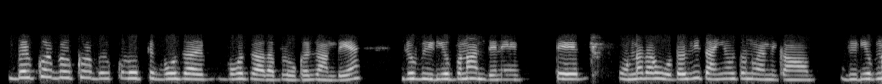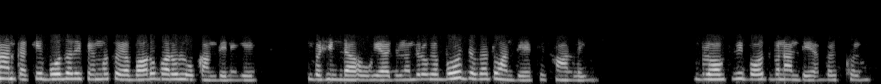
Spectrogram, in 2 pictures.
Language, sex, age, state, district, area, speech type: Punjabi, female, 18-30, Punjab, Mansa, rural, conversation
